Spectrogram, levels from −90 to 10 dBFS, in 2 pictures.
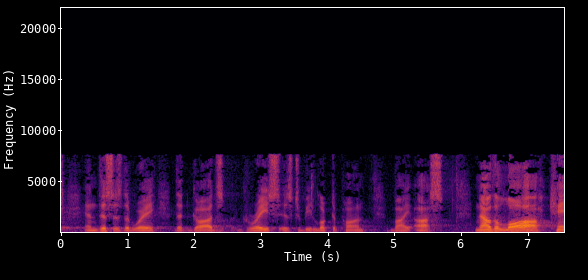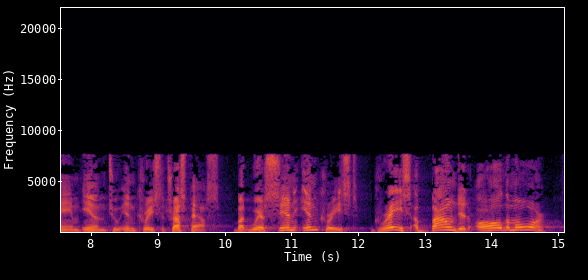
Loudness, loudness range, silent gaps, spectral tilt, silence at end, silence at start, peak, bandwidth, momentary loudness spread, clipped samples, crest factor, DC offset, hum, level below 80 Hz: -23 LUFS; 11 LU; none; -4 dB/octave; 0.25 s; 0 s; -2 dBFS; 8 kHz; 18 LU; under 0.1%; 22 dB; under 0.1%; none; -64 dBFS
